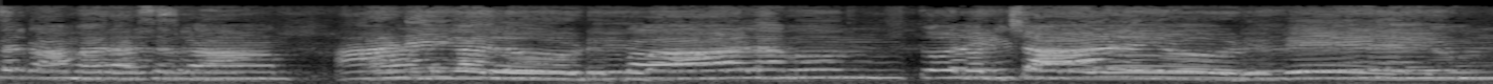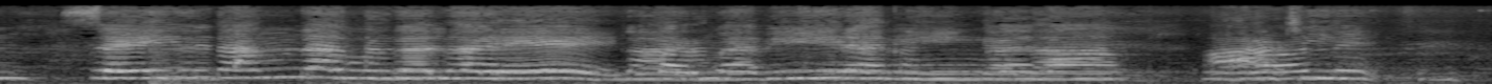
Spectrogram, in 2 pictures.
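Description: A small group of schoolgirls singing a Tamil song together in unison, in phrases separated by short pauses for breath.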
